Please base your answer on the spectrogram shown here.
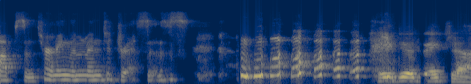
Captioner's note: giggles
